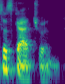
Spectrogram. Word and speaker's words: Saskatchewan: find it difficult to pronounce it so it's pronounced saskatchewan it is a central province like i said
